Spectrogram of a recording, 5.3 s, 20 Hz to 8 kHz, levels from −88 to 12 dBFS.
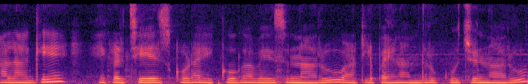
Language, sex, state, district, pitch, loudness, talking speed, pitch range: Telugu, female, Andhra Pradesh, Manyam, 190 Hz, -16 LUFS, 100 wpm, 185-200 Hz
